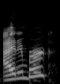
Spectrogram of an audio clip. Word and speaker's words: Edinburgh: Is it Edinburgh? Edinburgh. There we go. Put some respect on my pronunciations.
